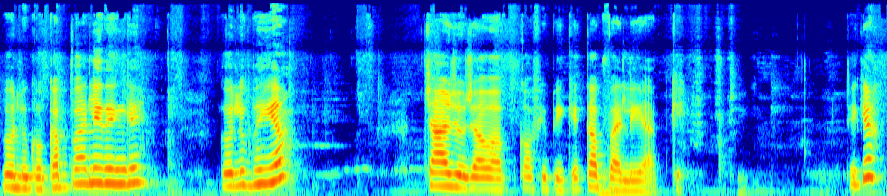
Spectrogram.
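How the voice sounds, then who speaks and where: A young woman chatting casually to her viewers as she cooks at home, sometimes lowering her voice to keep the house quiet. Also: animated, a little slow, long pauses. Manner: chatty, talks to viewers directly; speaks softly at times to keep the house quiet. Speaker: vlogger. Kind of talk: casual home vlog narration.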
